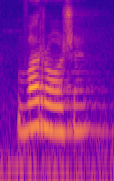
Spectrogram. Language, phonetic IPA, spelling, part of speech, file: Belarusian, [vaˈroʐɨ], варожы, adjective, Be-варожы.ogg
- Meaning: enemy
